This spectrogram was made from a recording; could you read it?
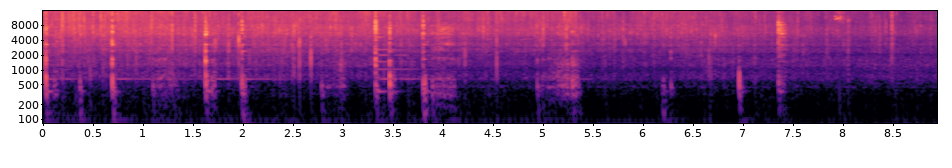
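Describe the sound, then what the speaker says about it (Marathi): Finely chopped onion fries on cumin in a pan over a traditional chulha, a low, steady sizzle broken by frequent sharp clicks of a spatula stirring, with no one talking. "बारीक चिरून घेतलेला कांदा आहे तो त्याच्यामध्ये टाकते। कांदा लालसर मस्त परतून घ्यायचा आहे।"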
